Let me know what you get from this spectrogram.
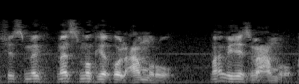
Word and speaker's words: عمرو: هاي الواو فقط لتكون فارقة بين عمرو وعمر، واضح؟ يقال نستعارها من داود، داود فيها واوين، تنطق بواوين وتكتب واو واحدة، وين الثانية؟ أعطاها عمر رحمة به حتى يتميز بها عن عمر، لا يقال عمرو.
